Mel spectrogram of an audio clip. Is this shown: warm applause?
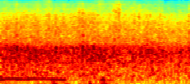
yes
